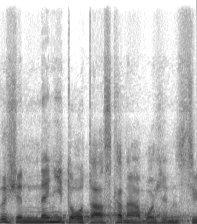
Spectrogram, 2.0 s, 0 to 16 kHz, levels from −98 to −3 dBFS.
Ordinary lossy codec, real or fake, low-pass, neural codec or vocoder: Opus, 24 kbps; fake; 14.4 kHz; codec, 44.1 kHz, 7.8 kbps, Pupu-Codec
